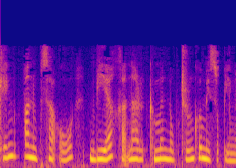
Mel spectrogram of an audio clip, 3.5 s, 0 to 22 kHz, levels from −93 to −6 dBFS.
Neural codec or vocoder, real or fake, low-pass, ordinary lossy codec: codec, 16 kHz in and 24 kHz out, 0.8 kbps, FocalCodec, streaming, 65536 codes; fake; 7.2 kHz; MP3, 32 kbps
